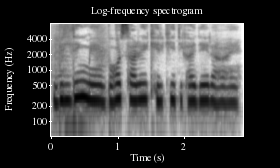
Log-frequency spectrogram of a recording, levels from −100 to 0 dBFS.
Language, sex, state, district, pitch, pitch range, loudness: Hindi, female, Arunachal Pradesh, Papum Pare, 255 Hz, 250-265 Hz, -12 LUFS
